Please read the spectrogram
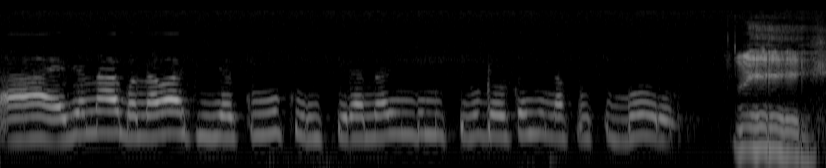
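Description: A high-pitched voice singing a few short phrases of held, wavering notes, over a faint steady hum; it stops about five seconds in.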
